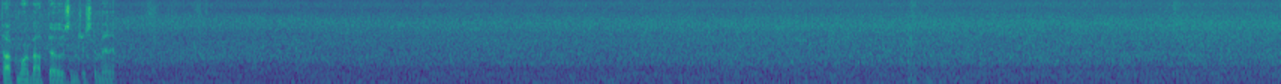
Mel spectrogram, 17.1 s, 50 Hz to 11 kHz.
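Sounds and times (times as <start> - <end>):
river and waterfall rushing: 0.0 - 2.7.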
